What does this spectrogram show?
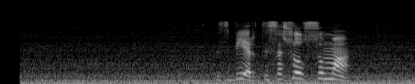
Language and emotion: Russian, angry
